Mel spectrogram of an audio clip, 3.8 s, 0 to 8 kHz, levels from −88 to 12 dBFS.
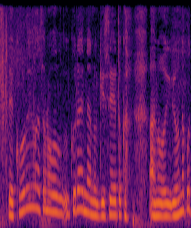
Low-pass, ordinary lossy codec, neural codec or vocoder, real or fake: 7.2 kHz; none; none; real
